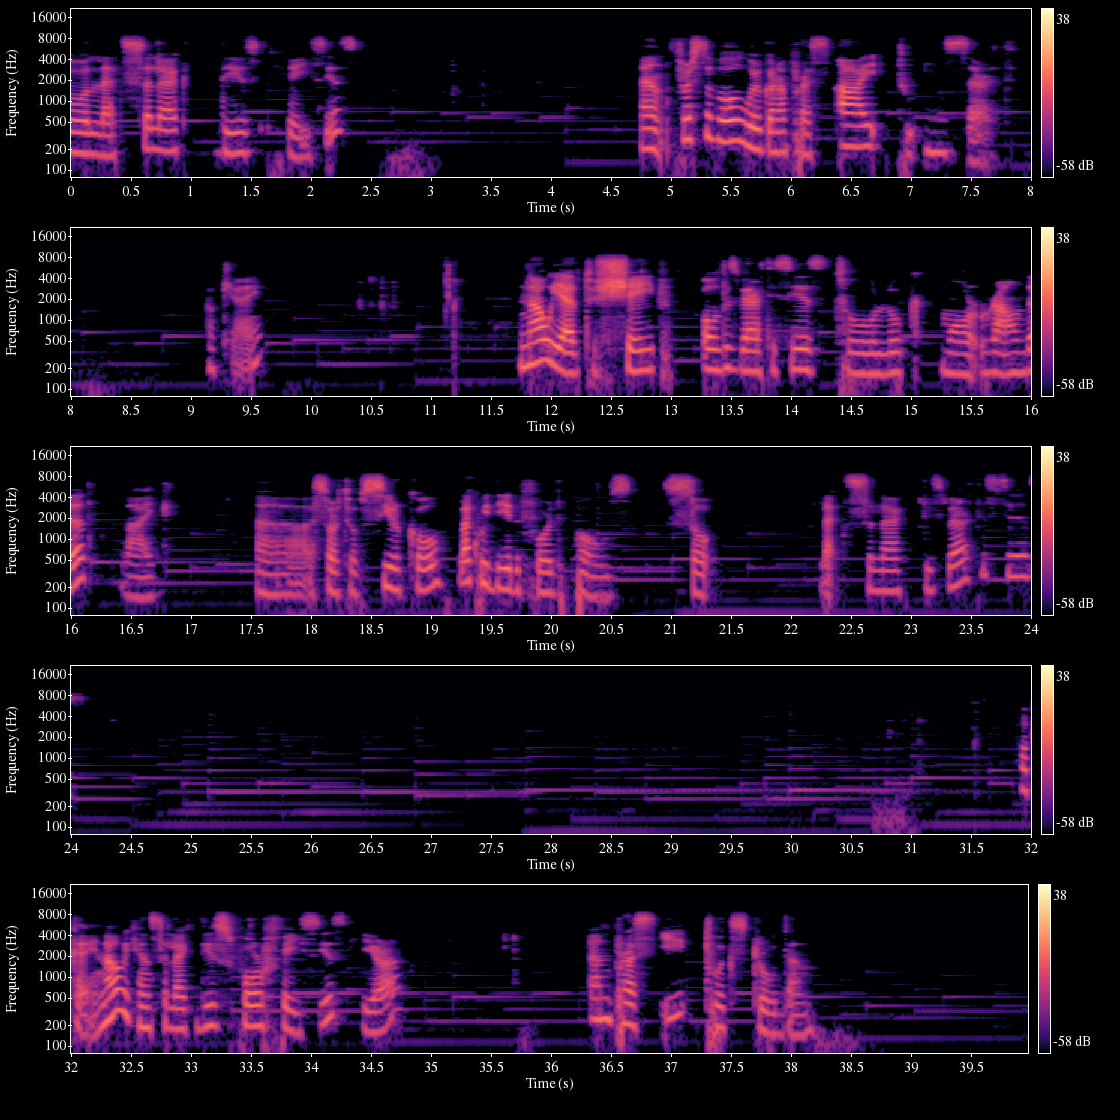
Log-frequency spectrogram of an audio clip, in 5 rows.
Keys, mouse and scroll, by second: 1.0-2.2 shift+drag, 2.9 shift+middle click, 3.3-5.6 scroll up 1, 10.2 alt+z, 10.8-11.3 scroll up 2, 11.3 scroll down 2, 16.9-17.4 scroll up 2, 17.4 shift+middle click, 18.1-18.6 scroll down 1, 18.6 scroll down 5, 19.6-20.7 scroll up 4, 20.7 ctrl+1, 21.1 scroll up 2, 21.8 click, 22.1 shift+click, 22.8 shift+v, 23.8 click, 24.1-29.5 typing, 24.6 click, 25.5 click, 26.1 click, 26.6 click, 26.8 click, 27.2 click, 28.0 click, 28.7 click, 29.4 click, 29.8 scroll down 7, 29.9 middle click, 30.2 scroll up 3, 30.3 shift+middle click, 30.6 ctrl+3, 31.2-32.2 drag, 32.6 shift+click, 33.1 shift+click, 33.9-34.3 scroll up 2, 34.3 scroll down 3, 34.5 middle click, 35.3 KP_3, 35.9-37.3 scroll up 2, 37.3 e.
